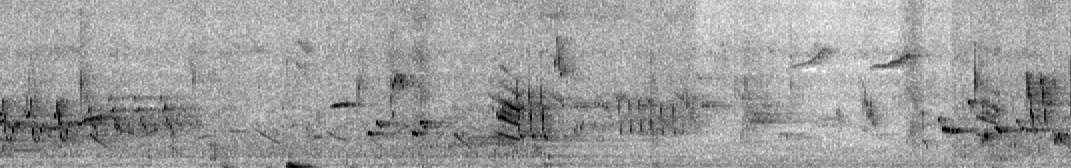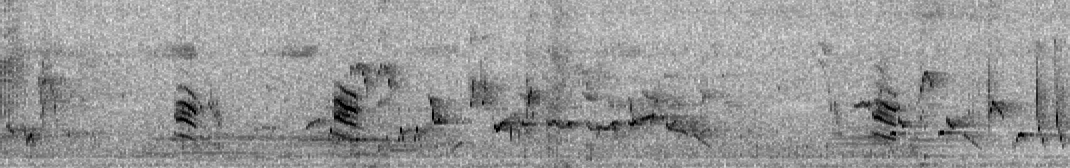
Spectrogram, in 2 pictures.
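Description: Forest birds calling: bursts of quick high chirps and trills every few seconds, over a faint steady background hiss.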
